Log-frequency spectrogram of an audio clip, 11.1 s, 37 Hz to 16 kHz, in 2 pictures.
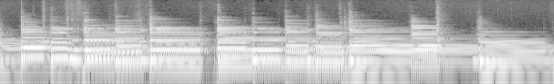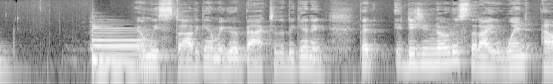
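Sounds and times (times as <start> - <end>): classical guitar playing: 0.0 - 7.6.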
